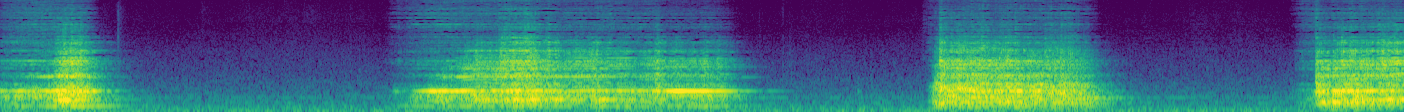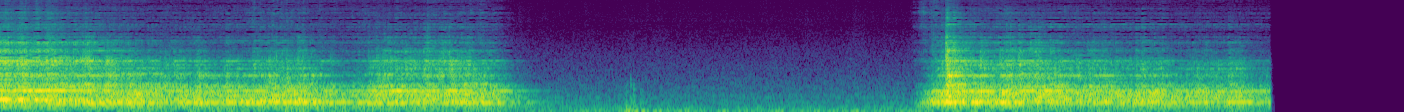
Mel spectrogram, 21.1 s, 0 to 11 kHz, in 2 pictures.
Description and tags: Moving Chair
Zoom H6 Recorder using the XY Stereo microphone. The sound is of a chair being dragged, pulled, across a concrete floor.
